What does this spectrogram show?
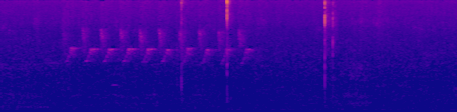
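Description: Near silence: faint room tone with a small bird's quick chirps, about three or four a second, for a few seconds, and a few light clicks, the sharpest two about a second and a half apart.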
